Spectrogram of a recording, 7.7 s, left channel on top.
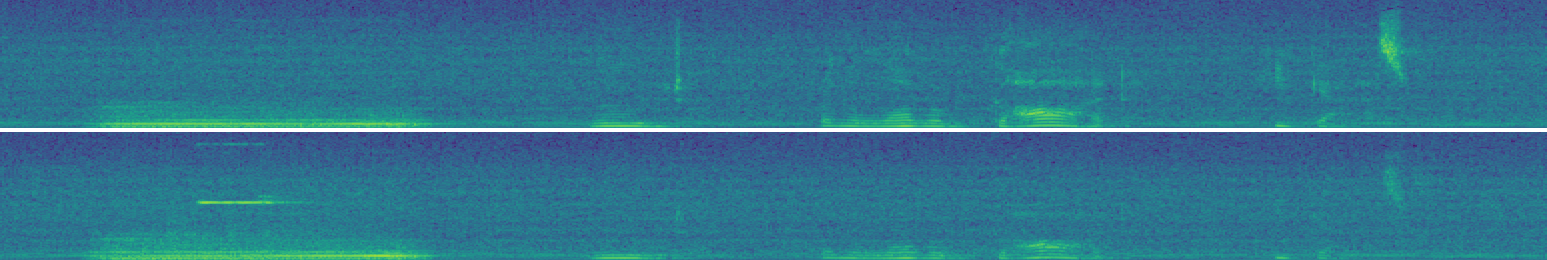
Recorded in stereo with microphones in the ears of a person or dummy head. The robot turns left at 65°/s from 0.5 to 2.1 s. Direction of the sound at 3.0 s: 55° left (ahead or behind).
